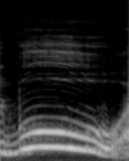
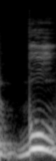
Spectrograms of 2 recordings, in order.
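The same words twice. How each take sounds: First: بو stretched out high; wrong long vowel. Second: بو clipped short and quick; quick short vowel. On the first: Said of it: "اوعى تقول بو". (بو بمدّ الواو غلط) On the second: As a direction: say بو fast, with no lengthening. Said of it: "نقول بو بسرعة". (بو قصيرة وسريعة) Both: Shown as a demonstration.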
